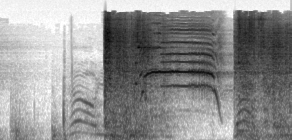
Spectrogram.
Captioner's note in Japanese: 叫び声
